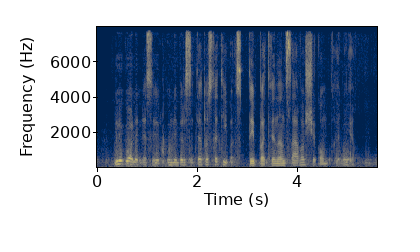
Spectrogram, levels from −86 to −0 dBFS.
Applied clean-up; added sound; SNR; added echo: neural separator model SepFormer DNS4.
